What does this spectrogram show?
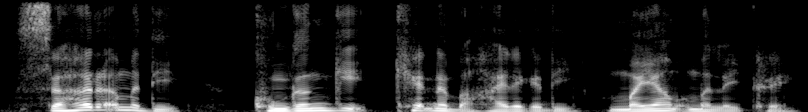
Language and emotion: Manipuri, neutral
